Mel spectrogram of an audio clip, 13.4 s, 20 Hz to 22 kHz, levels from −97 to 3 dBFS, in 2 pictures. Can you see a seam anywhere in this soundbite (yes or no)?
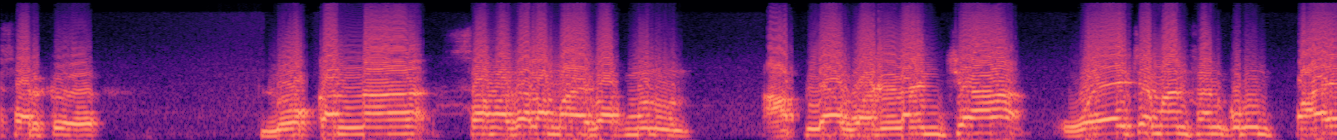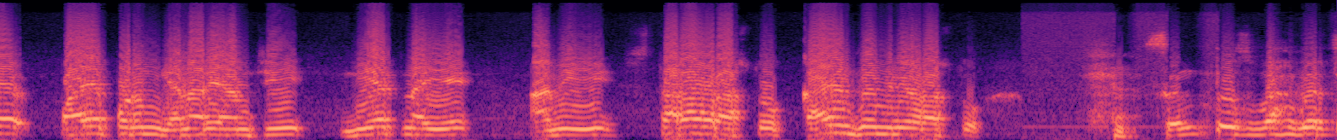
yes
